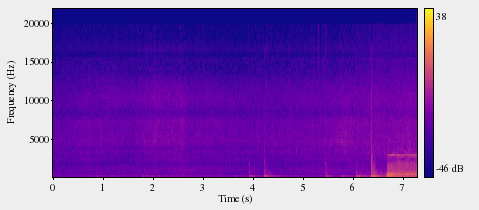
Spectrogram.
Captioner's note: waves crash amidst a deep wind; orchestral music plays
